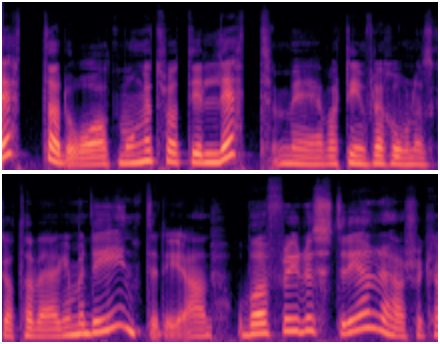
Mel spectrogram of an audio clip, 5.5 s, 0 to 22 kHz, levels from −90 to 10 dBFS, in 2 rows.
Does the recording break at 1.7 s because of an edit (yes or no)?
yes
